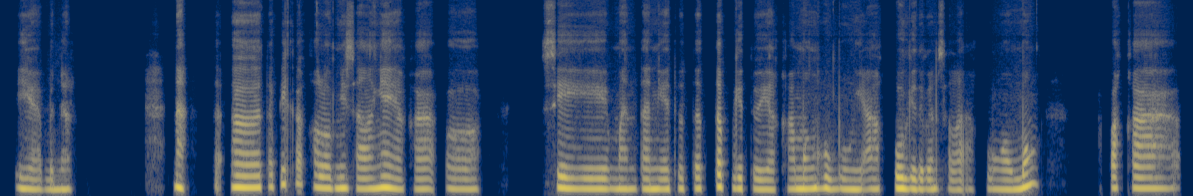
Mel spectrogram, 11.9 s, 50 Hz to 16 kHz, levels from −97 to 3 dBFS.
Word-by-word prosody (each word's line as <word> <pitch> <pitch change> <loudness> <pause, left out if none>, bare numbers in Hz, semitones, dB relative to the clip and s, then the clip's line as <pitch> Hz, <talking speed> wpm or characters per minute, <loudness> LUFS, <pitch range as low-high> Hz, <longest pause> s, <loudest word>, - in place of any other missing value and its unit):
Iya 190 -3 -1
bener. 180 0 -3 1.0
Nah, 210 -3 +6 0.5
eee, 215 -1 +7
tapi 225 +5 -5
Kak - - -9
kalau 205 -2 +2
misalnya 200 0 +3 0.2
ya - - -9
Kak, 185 -2 -6
eee, 185 -1 -4 0.7
si 210 - -1 0.6
mantannya 185 0 0
itu 195 - -8
tetap 195 +3 -1
gitu 190 -1 -2
ya, 180 0 -1
Kak 185 +1 -8
menghubungi 185 -2 +2
aku 185 +2 +3
gitu 180 -1 +1
kan 180 - -1
setelah 175 0 -11
aku 180 - -20
ngomong. 190 +10 +2 0.7
Apakah 200 -1 -3
190 Hz, 130 wpm, -21 LUFS, 185-200 Hz, 1.0 s, eee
